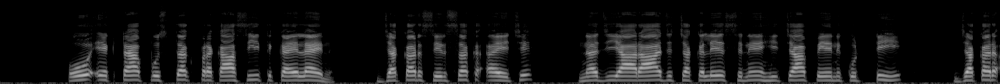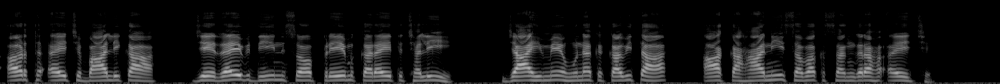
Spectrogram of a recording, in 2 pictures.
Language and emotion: Maithili, neutral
